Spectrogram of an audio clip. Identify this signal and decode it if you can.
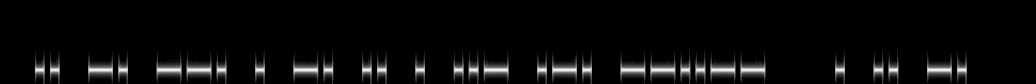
Morse code, heard as a keyed tone, about 16 wpm, 680 Hz. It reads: INGENIEUR, EIN
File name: Morsekurs / Witze / Witz 14. Juni 2022 70 F80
